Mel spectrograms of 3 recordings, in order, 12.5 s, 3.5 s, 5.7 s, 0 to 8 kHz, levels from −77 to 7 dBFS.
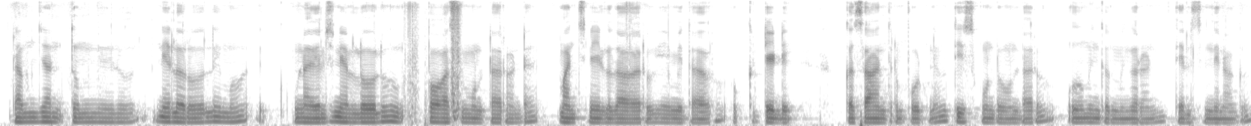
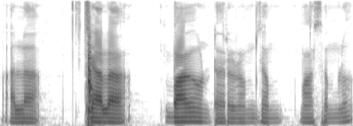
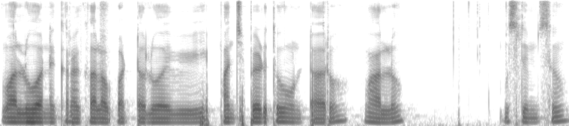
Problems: none marked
